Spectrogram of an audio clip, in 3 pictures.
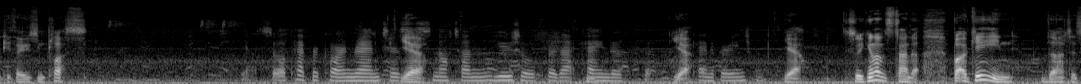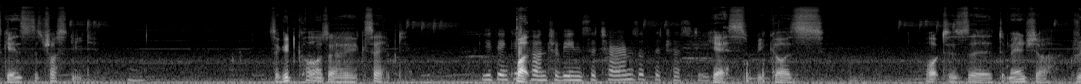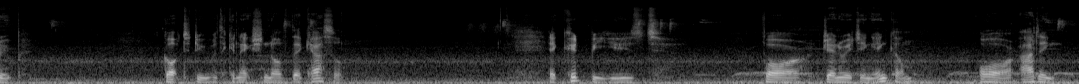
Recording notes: A walk round the grounds at Lauriston Castle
